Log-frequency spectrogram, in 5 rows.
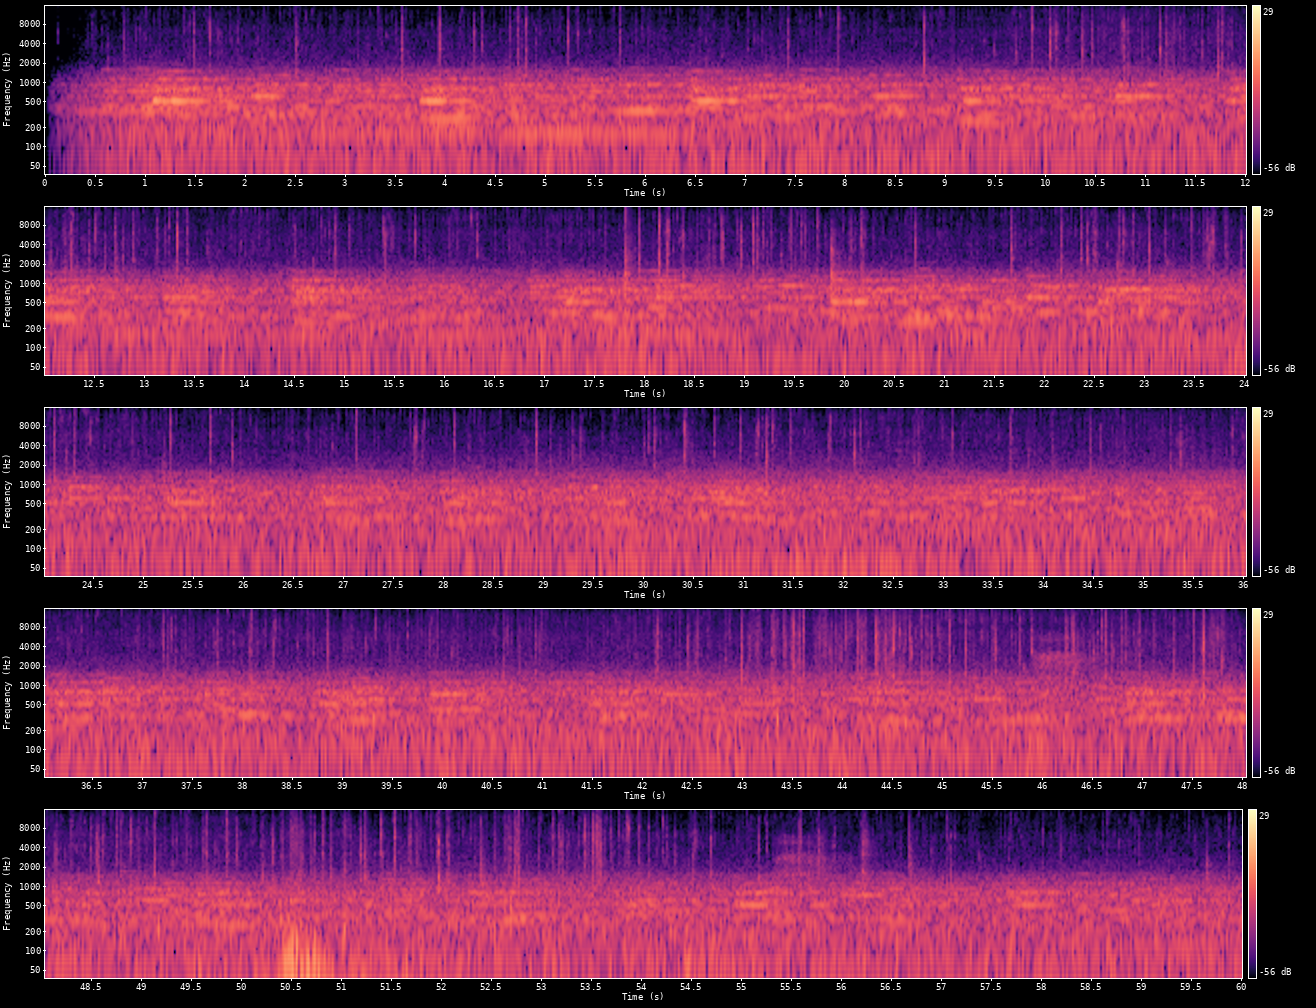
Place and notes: Berlin Bürknerstr., backyard window - icy rain and churchbells
temperatures around zero, ice rain starting, christmas church bells
Berlin, Germany, 24 December 2010, ~15:00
